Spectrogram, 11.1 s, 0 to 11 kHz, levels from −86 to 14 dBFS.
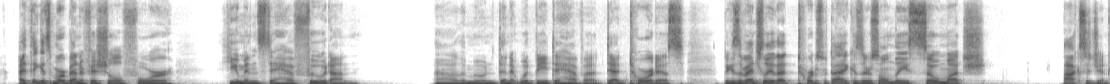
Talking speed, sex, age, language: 190 wpm, male, 30-49, English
